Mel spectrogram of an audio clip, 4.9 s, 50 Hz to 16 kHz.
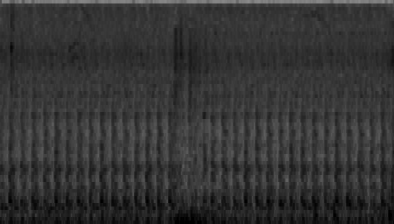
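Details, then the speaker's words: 1999 Honda Accord LX crank no-start: steady, even starter cranking at about four turns a second with no catch, despite spark at all four plug wires and good main relay solder joints; a little gas sometimes helps. "so this is a 99 Honda, and I'm not sure why, but it's just not catching. It's got crank, it just doesn't want to turn over."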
